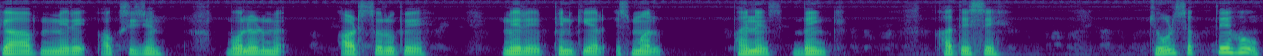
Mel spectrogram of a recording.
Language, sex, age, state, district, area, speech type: Hindi, male, 30-45, Madhya Pradesh, Hoshangabad, rural, read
